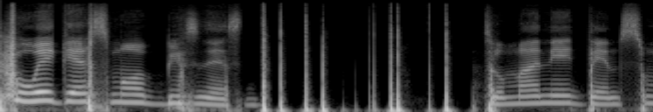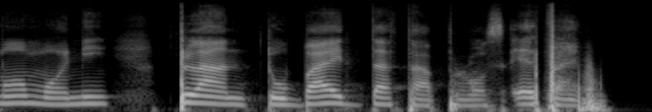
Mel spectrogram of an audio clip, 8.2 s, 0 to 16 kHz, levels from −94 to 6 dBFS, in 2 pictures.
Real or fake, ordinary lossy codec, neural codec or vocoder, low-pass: fake; none; autoencoder, 48 kHz, 32 numbers a frame, DAC-VAE, trained on Japanese speech; 14.4 kHz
